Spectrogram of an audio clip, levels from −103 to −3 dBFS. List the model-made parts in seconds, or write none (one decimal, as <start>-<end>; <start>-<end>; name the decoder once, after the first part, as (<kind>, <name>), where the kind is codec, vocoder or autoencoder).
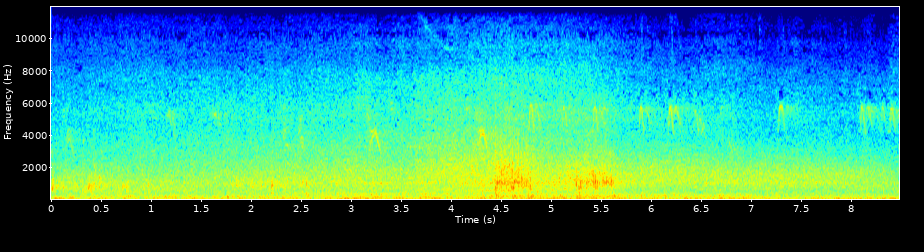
none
